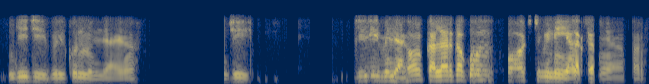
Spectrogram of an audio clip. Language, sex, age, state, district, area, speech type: Hindi, male, 18-30, Madhya Pradesh, Jabalpur, urban, conversation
